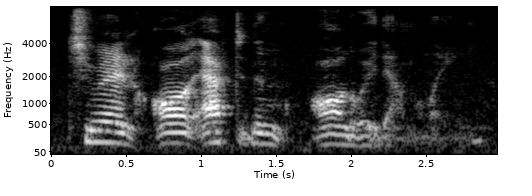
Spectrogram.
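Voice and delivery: hushed whisper all through. Real, not acted. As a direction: whisper it like a secret. Hushed retelling of the chase.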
